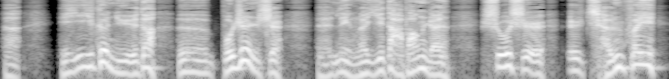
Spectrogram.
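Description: A man's voice: mid-range voice, animated, unhurried, breathy edge, no echo, clean studio sound. Man doing a breathless stammering old steward. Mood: flustered. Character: flustered old male house steward.

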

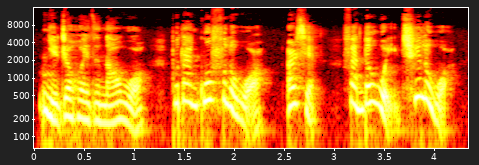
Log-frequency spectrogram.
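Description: An earnest young nobleman, voiced by a woman reader who pleads anxiously to be understood. The voice stays breathy and lively rather than deep. It is storybook reading of a classic novel. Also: normal speed. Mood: pleading.

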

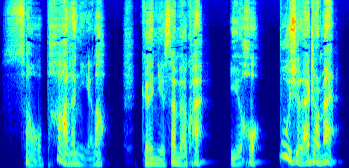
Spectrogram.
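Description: A man's voice: on the low side, very animated, normal speed, husky, dry recording, clean studio sound, heavily acted. A man voicing a pushy, hot-tempered male construction boss who talks in a brusque, scolding way. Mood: indignant.

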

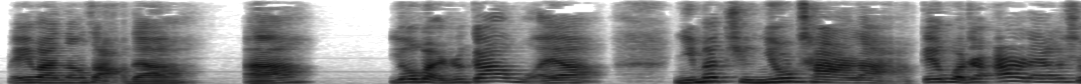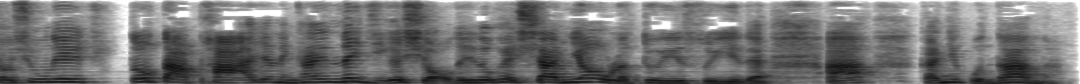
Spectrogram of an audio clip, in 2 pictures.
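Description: A woman's voice: a little high, expressive, fairly quick, sharp tone. A woman voicing a swaggering, boastful male gang boss, speaking in a coarse, threatening way. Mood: menacing.

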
